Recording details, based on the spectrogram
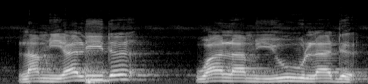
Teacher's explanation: yalid wa lam yulad semuanya murqoqoh tidak ada huruf atafkhim dan di sini Dal ada dua Sakinah maka di sini hukumnya Qalqalah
